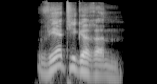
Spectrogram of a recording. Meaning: strong dative masculine/neuter singular comparative degree of wertig
- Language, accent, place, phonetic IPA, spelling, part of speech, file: German, Germany, Berlin, [ˈveːɐ̯tɪɡəʁəm], wertigerem, adjective, De-wertigerem.ogg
